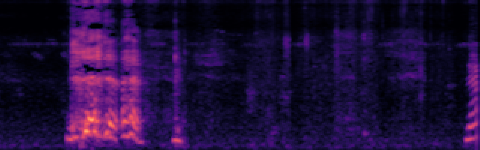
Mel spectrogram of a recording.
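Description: A child's short, loud vocal outburst about a second in, like a squeal, with faint high-pitched insect chirping in the background.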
